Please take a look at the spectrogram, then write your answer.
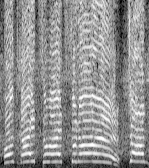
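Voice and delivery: ecstatic goal call, shouted high; screaming goal commentary. Real, not acted. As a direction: yell the goal like a radio commentator. Radio goal call, Cordoba scores.

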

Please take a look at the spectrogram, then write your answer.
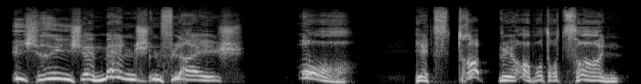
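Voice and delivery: greedy cartoon giant; ogre voice. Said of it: "Der unbarmherzige Karl-Heinz Menschenfresser aber sprach". (komische Menschenfresser-Stimme)

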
